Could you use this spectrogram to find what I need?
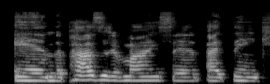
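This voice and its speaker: In an American accent, an unremarkable speaking voice moves at a fairly slow pace with fairly even intonation. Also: woman. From California, US. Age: 60s. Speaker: cancer survivor and school social worker. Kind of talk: personal testimony.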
